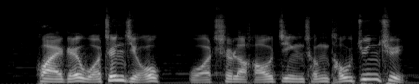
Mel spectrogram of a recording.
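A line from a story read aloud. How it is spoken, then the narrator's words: Big man, loud call. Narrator (Chinese): 一个高大的红脸汉子高声叫道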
